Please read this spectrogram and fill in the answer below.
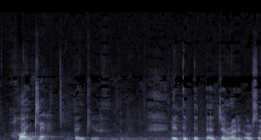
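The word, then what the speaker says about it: Gotlhe: It's Khotle. Khotle. Thank you, thank you. And maybe Ms. Hassim, it may have to be spelled for the transcript. Thank you. And that's spelled G-O-T-L-H-E. Hotle.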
